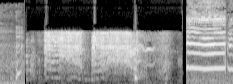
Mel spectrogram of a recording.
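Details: Domestic cat from a compilation of funny cat scenes, giving long, drawn-out wailing cries in separate bursts with short gaps between them. A different, steady tonal sound follows at the end.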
